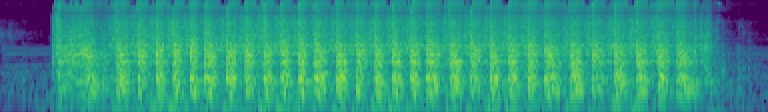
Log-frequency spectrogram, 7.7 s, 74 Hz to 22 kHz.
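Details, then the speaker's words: BMW E46 330Ci that sat since about 2019, fresh oil, radiator filled with water, on 5-year-old fuel: cranking with a fuse pulled to build oil pressure. Even starter pulses for six seconds and the engine never fires. "I just want the oil to basically pump around for now, so it's just gonna go wah, wah, wah, wah, wah, and nothing, and then we'll hopefully get oil pressure around and then give it some gas."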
